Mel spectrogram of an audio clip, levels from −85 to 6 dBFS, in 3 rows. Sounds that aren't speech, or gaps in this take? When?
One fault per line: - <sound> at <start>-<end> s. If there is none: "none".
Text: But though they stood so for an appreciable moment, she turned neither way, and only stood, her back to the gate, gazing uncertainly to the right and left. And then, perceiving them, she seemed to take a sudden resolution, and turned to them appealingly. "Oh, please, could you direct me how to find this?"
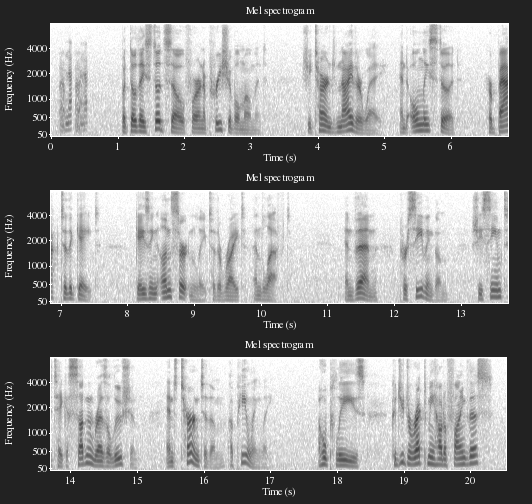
- laugh at 0.1-0.5 s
